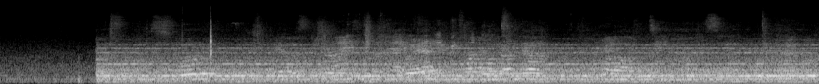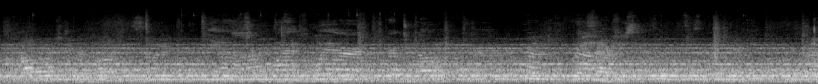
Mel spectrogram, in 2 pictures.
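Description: Incline railway cable-hoist machinery hums steadily.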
